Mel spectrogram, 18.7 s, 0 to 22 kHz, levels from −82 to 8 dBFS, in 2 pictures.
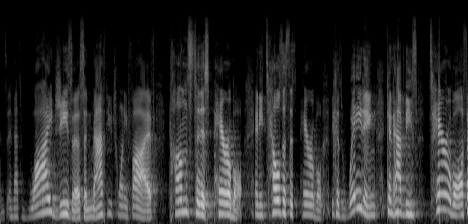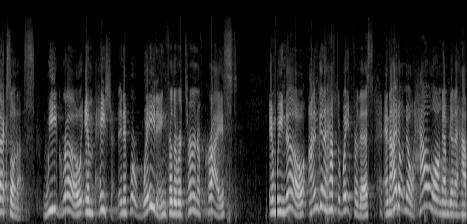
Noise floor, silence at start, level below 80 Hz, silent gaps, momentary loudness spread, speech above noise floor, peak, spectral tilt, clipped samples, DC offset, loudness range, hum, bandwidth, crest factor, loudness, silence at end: -61 dBFS; 0.15 s; -66 dBFS; none; 12 LU; 40 dB; -2 dBFS; -5.5 dB/octave; under 0.1%; under 0.1%; 3 LU; none; 15.5 kHz; 18 dB; -21 LUFS; 0 s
